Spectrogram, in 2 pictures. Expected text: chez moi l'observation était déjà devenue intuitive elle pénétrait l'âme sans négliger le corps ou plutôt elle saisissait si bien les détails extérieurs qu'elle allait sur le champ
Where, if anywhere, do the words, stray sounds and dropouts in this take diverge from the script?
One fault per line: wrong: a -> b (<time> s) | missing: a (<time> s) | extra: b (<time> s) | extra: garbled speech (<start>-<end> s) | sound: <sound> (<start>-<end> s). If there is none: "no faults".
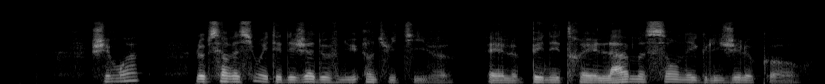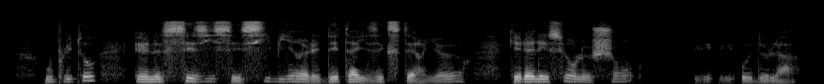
sound: laugh (15.2-15.6 s)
